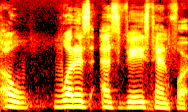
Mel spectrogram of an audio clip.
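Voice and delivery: ordinary talk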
